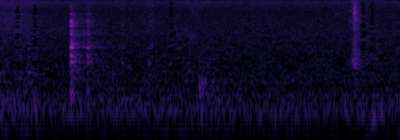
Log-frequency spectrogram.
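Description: Near silence with three faint, irregularly spaced ticks: a kitchen knife cutting through puff pastry onto the paper-covered counter.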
